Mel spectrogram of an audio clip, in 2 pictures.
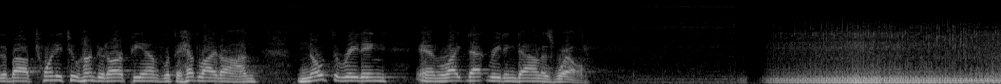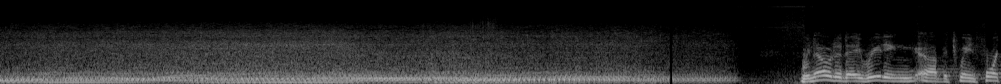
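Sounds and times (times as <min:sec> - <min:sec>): motorcycle engine running: 0:07.5 - 0:17.4.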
